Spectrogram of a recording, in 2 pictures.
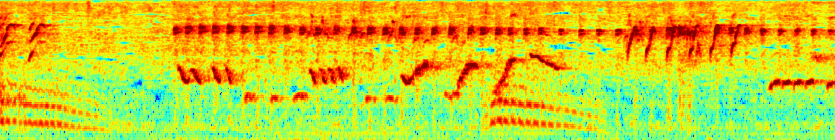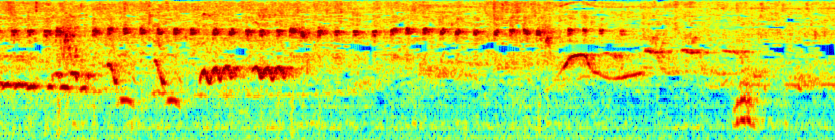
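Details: White-rumped shama, known as murai batu, singing for an online bird contest: varied short whistled notes and slurs over a long high rattling trill, with a few low harmonic calls.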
